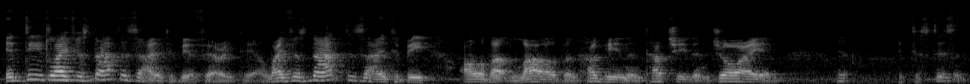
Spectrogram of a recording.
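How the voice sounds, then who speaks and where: His pitch is medium but swings widely, and he keeps a moderate pace while speaking as a spiritual teacher in an emphatic motivational talk packed with long lists. The audio carries a spacious echo and faint hum.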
